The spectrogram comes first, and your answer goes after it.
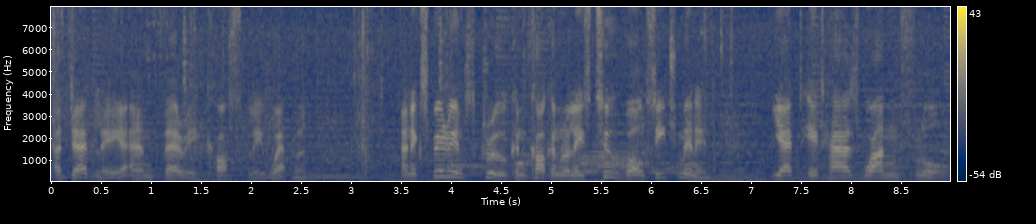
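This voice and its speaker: A man's voice: a little high, lively intonation, unhurried. An actor playing a proud, blunt, hot-tempered warrior king in a video game, speaking in a commanding, emphatic way. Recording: music under the voice.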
